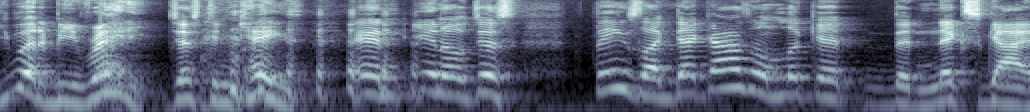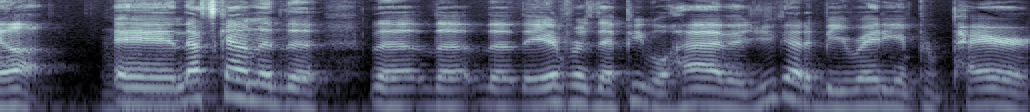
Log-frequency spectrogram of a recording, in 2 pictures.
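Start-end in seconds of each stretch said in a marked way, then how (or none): 0.0-1.5 loud, hollered yell, shouted out. Recalling a player yelling at him on the sideline: imitating someone shouting. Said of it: "he's yelling at me like".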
